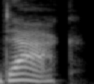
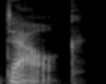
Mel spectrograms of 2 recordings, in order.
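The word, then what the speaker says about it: 닭: In DAC, only the G sound is heard. So, it is said DAC, not DALK.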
